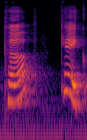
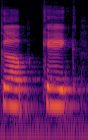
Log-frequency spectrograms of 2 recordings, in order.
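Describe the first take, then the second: First: It is said smoothly in a natural voice. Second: It is said in a robotic, syllable-split voice.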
